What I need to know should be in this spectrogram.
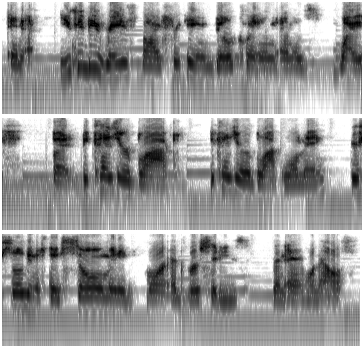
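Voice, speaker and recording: Earnest young woman, bright forceful voice. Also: lowish voice, normal speed, faint music behind, poor audio. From Kenya. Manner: earnest, emphatic, animated when quoting others. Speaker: guest. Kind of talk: candid interview talk.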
